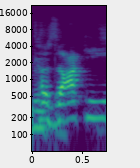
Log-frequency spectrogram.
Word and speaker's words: tzatziki: Well, Well, how do you pronounce it? Tzatziki.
